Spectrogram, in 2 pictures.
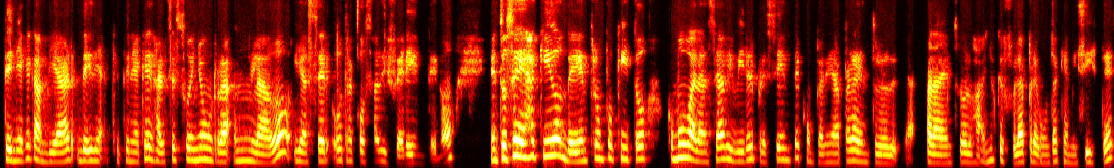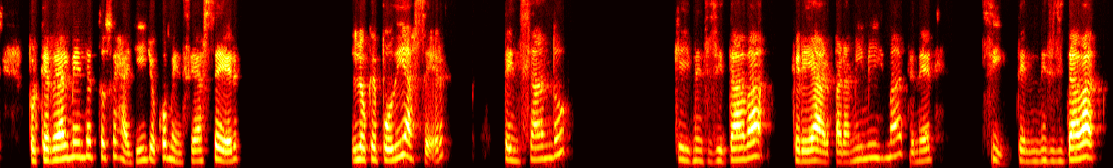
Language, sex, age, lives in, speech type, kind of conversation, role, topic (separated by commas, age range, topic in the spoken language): Spanish, female, 45-49, United States, conversation, podcast, guest, ¿Cómo equilibras vivir el presente con planear a largo plazo?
